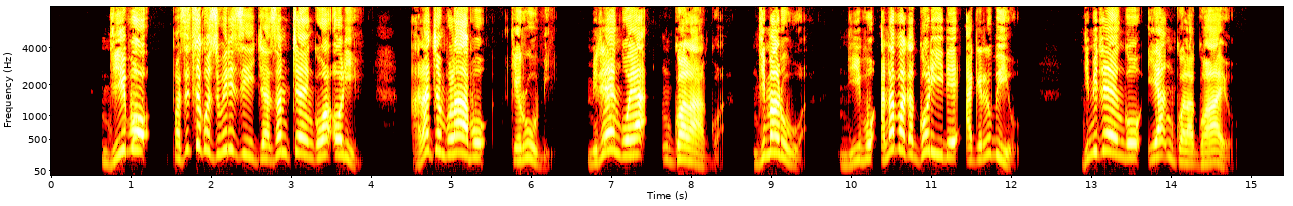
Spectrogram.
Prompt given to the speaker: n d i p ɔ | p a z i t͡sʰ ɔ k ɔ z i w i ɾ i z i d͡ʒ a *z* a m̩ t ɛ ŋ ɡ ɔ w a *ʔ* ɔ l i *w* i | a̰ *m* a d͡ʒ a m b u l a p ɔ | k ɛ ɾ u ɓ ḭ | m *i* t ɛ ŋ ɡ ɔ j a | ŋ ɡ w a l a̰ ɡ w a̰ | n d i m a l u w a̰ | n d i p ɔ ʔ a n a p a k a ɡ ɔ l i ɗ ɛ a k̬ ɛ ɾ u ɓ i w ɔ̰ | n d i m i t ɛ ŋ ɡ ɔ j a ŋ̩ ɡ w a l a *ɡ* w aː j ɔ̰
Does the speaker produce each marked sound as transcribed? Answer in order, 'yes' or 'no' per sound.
yes, yes, no, no, yes, yes

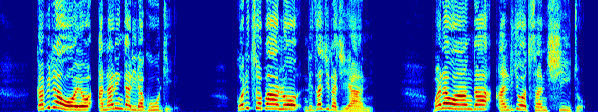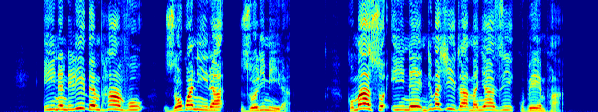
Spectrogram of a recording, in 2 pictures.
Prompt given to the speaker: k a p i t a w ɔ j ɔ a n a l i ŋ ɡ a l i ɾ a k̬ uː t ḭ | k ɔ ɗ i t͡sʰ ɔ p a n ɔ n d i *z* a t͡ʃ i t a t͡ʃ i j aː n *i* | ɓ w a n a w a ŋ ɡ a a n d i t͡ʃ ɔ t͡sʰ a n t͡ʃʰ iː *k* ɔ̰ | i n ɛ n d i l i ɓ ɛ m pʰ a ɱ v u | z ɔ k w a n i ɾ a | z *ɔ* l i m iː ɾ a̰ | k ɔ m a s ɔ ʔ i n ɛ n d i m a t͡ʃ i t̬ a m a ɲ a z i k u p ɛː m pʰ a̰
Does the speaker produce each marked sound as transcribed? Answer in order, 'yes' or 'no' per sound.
no, yes, no, yes

